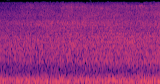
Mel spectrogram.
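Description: Wind buffeting the microphone: a steady, fluttering low rumble.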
